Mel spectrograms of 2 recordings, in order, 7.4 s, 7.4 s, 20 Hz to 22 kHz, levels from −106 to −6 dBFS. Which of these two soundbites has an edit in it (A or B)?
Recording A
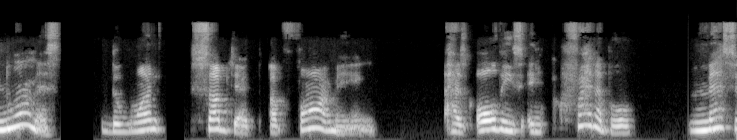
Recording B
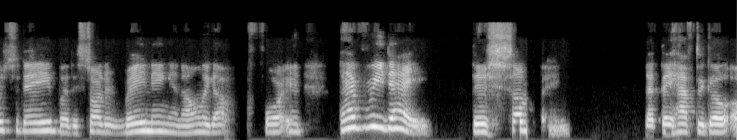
A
